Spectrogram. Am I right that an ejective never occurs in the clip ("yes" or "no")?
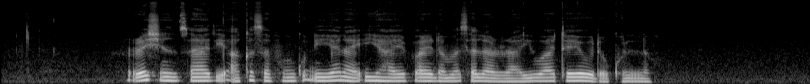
no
